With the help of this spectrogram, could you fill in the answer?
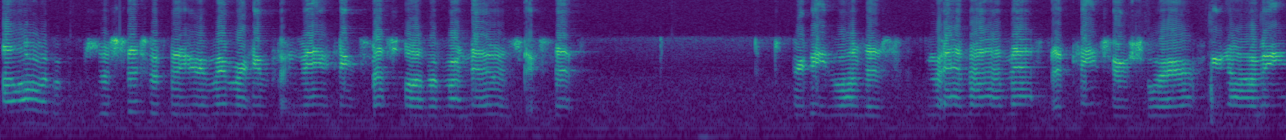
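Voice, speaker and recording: A woman talks at a moderate pace in a flat monotone at medium pitch, with noticeable background noise behind her. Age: 50s. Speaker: military veteran with neurological illness. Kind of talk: consultation interview. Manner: halting.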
